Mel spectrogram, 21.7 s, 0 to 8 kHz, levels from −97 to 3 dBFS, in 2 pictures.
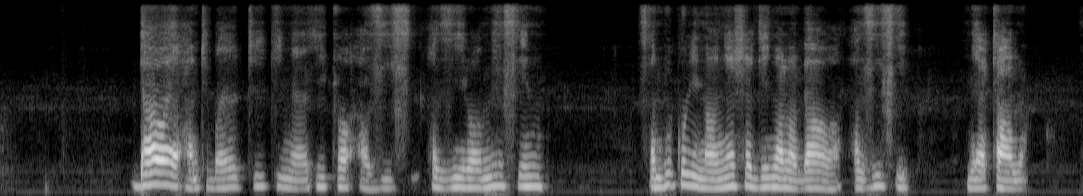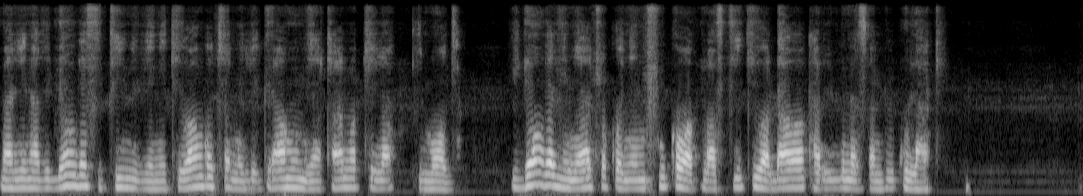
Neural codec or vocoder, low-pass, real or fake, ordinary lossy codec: codec, 32 kHz, 1.9 kbps, SNAC; 7.2 kHz; fake; AAC, 48 kbps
